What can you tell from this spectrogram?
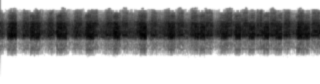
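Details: Midsummer chorus of cicadas in a pine forest in Greece, a loud unbroken rasping drone with rapid rhythmic swells roughly three per second.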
